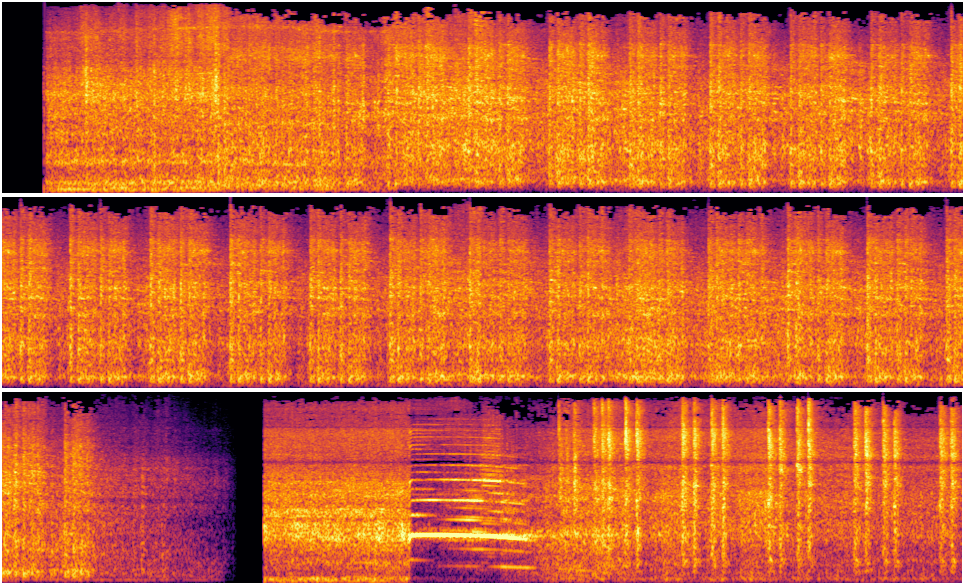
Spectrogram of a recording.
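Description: Train wheels clacking over rail joints in a steady clickety-clack, about two clacks a second. After a brief break a train horn sounds once for about a second and a half, its pitch sagging, and then the clacking comes quicker.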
